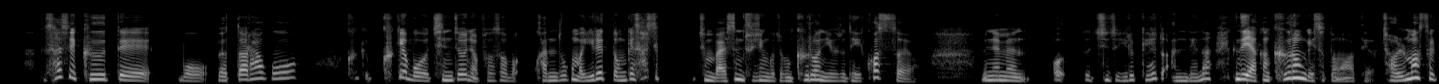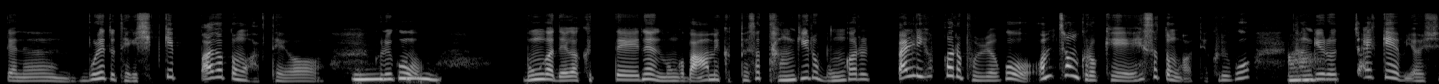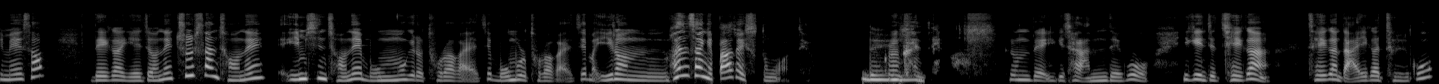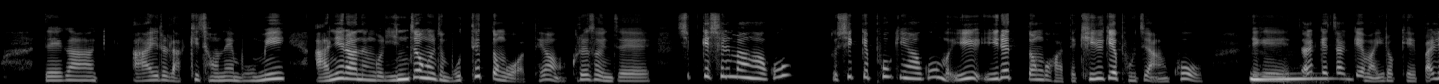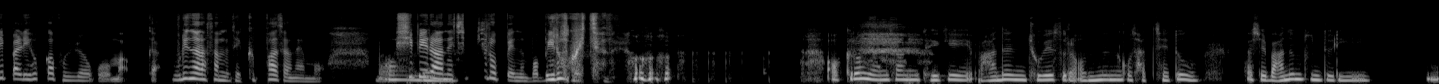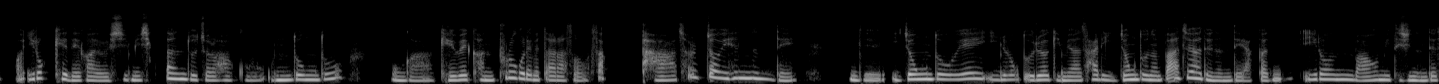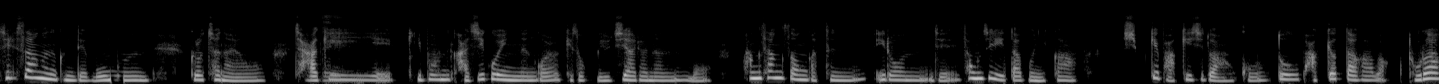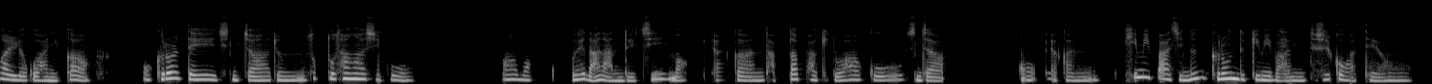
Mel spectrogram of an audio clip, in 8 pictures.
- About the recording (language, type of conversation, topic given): Korean, advice, 운동 성과 정체기를 어떻게 극복할 수 있을까요?
- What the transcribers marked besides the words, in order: other background noise; laughing while speaking: "그러니까 인제"; sniff; fan; laughing while speaking: "이런 거 있잖아요"; laugh; tapping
